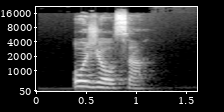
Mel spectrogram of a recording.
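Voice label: "озёлса" Komi-Zyrian, female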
